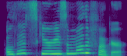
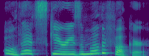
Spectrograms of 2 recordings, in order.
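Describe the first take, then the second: First: Even higher and faster, really spooked; higher spooked cry. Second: High, spooked reaction; real fright at a photo; scared gasp. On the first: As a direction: let the fright spike up. Repeats, more frightened. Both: Real, not acted.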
